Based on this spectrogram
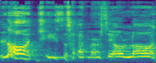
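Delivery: very high, slow, drawn-out churchy pleading tone. Retelling how Miss Nancy stepped between two men: imitating Miss Nancy's churchy pleading. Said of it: "she started with her churchy stuff".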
